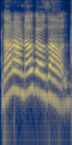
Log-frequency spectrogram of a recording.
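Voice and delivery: loud stern call at a dog; big voice holler. Retold or imitated. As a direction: holler him off the rabbit. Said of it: "Diesel got a big voice holler".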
